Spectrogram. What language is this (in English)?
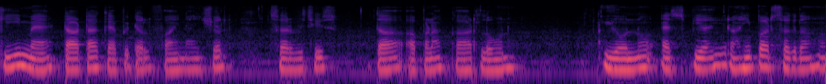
Punjabi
